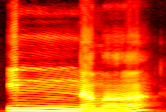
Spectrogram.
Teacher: انما، حمزہ کے نیچے زیر ہے، نون مشدد ہے، جب نون مشدد ہوتا ہے وہاں پر ہم غنہ کرتے ہیں، یعنی کہ 2 سیکنڈ کے لیے نون کی آواز کو ناک میں چھپا کر رکھتے ہیں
